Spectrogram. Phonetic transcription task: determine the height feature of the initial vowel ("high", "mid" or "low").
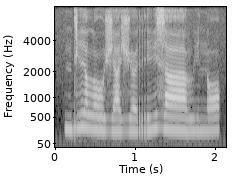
high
